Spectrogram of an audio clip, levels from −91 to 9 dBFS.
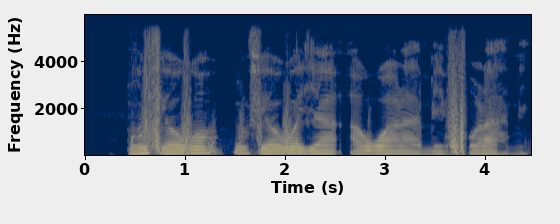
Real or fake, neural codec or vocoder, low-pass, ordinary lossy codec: real; none; 5.4 kHz; none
